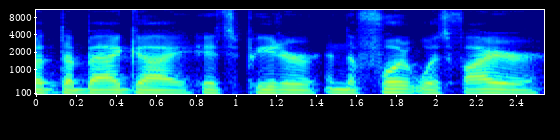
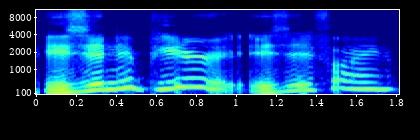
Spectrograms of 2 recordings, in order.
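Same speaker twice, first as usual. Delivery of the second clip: much higher, sing-song mocking voice; mocking tease; 12 semitones higher than usual. [name] teasing Peter about his job, high and mocking. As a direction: needle him in a high teasing voice.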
